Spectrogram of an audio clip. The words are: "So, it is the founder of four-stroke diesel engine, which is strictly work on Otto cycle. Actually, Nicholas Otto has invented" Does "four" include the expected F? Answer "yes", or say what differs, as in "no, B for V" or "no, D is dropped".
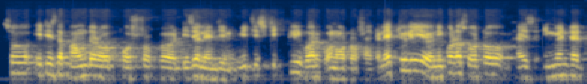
no, P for F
